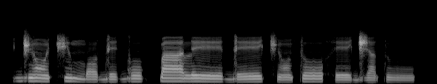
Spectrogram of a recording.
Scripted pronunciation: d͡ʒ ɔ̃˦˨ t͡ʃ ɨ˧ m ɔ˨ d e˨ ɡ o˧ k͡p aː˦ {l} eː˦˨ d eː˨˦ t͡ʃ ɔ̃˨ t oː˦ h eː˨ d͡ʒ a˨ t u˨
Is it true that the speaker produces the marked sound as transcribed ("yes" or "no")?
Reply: yes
